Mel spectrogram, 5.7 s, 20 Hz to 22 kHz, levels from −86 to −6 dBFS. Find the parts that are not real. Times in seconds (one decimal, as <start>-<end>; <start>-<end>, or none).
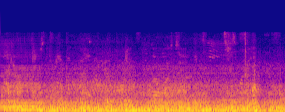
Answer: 0.0-0.8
